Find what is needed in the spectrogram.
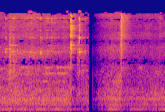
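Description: Metal teaspoon stirring and clinking against a glass Pyrex measuring jug of salty water, with a few sharp clinks about a second in and again near the end.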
